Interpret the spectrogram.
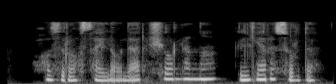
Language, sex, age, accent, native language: Uzbek, female, under 19, Farg'ona, Uzbek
